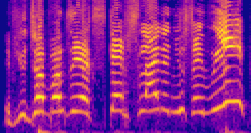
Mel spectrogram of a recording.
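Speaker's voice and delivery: a strict German flight attendant shouting commands. Acted. German stewardess shouts orders at passengers, German accent. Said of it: "She, she forgot to tell them".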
